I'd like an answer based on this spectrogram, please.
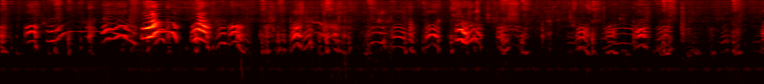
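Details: Five-day-old Labrador Retriever puppies, field type, born to Biscuit, making a racket as nursing begins: bright, bent squeals and yelps from more than one pup, crowded together, loudest early then continuing in quick bursts.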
